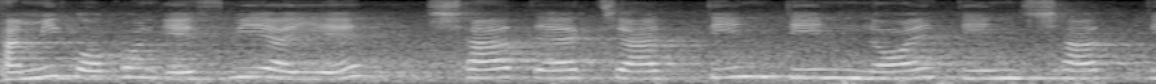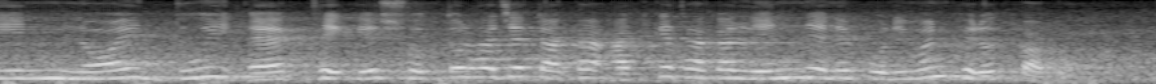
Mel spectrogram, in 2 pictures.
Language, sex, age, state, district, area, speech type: Bengali, female, 60+, West Bengal, Purba Bardhaman, urban, read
